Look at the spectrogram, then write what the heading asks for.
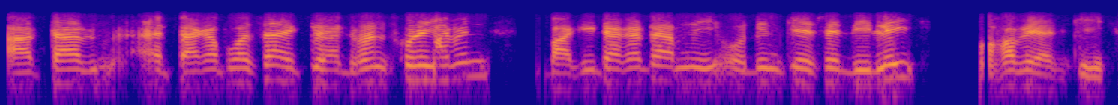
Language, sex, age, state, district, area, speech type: Bengali, male, 60+, West Bengal, Dakshin Dinajpur, rural, conversation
